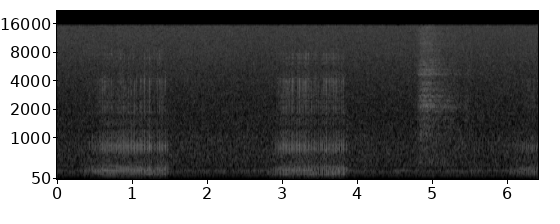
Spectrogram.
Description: Our cat is snoring from time to time....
